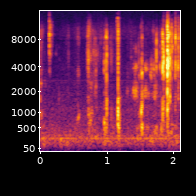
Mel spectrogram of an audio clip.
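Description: Small plastic zip bags of jewelry being handled, giving quiet crinkles and light clicks. They are sparse at first and come quicker near the end.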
